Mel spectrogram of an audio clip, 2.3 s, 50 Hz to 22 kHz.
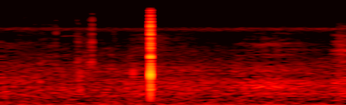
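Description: A single sharp click about halfway through, a Nikon Z6II mirrorless camera's shutter firing once for a low-angle shot, followed near the end by a faint rustle of handling.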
